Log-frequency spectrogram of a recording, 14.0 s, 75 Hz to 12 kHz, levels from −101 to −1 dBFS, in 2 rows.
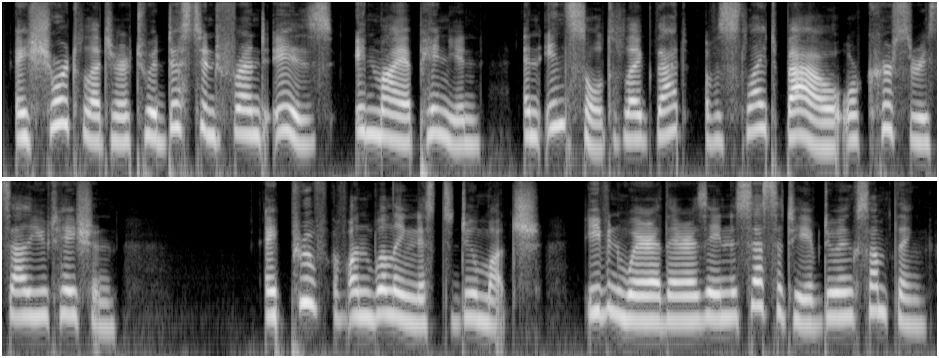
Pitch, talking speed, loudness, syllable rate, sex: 240 Hz, 160 wpm, -21 LUFS, 5.0 syllables/s, female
